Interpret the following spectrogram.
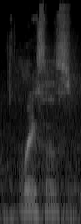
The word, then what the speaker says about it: Reese's: Reese's. Thank you. Yeah. Because you're not a crazy person. Because it rhymes with pieces.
